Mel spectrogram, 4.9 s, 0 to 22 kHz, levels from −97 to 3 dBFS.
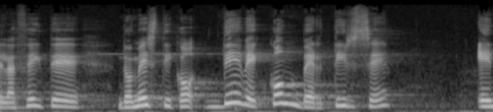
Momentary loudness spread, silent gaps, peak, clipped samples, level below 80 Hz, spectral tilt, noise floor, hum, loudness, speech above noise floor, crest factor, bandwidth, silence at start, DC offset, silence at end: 8 LU; none; -10 dBFS; under 0.1%; -68 dBFS; -4 dB/octave; -57 dBFS; none; -27 LUFS; 31 dB; 18 dB; 18 kHz; 0 s; under 0.1%; 0 s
